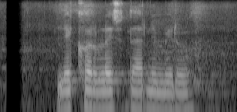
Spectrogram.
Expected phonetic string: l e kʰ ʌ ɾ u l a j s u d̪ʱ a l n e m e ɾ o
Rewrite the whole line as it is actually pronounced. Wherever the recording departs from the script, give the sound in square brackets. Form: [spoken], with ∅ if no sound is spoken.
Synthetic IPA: l e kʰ ʌ ɾ u l a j s u d̪ʱ a [r] n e m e ɾ o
